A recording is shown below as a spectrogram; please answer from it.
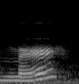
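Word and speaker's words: myrrh: and happiness and then we have mer which is spelled m y r r h magical names are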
